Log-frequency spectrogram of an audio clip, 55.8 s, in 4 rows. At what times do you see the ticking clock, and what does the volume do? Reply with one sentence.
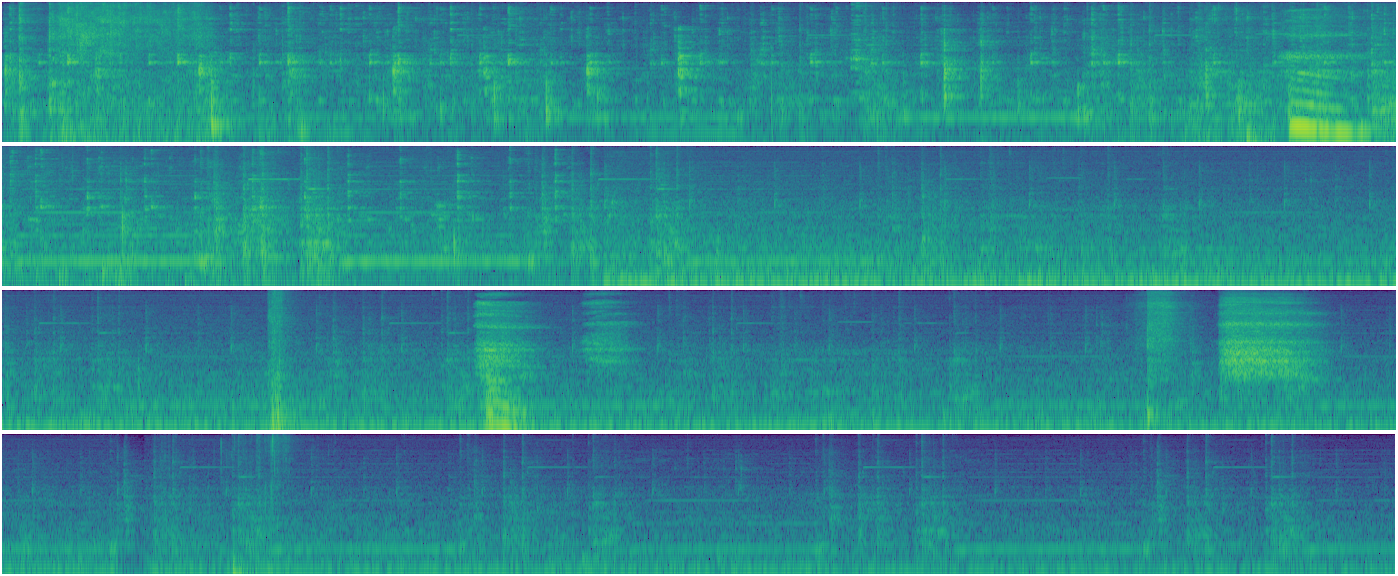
The ticking clock can be heard from 0.0 to 55.7 s, getting quieter.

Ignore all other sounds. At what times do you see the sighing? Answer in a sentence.
You can hear the sighing from 12.1 to 13.7 s, from 32.6 to 34.1 s and from 39.2 to 41.1 s.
